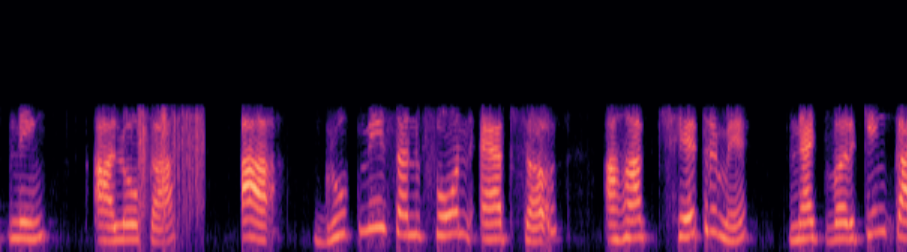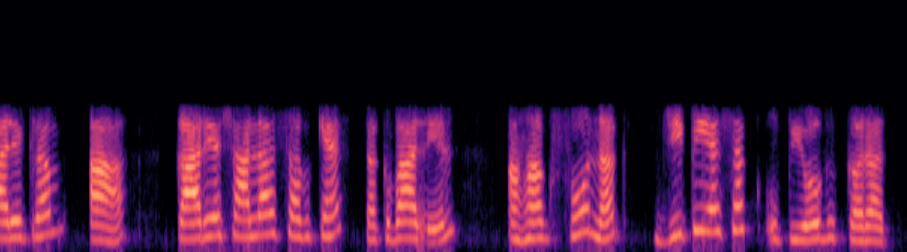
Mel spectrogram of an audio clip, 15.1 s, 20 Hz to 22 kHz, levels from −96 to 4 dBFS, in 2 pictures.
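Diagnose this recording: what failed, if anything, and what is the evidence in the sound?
Rough, slightly synthetic speech confined to a telephone band of about 150 Hz to 3.6 kHz: the G.729 codec at 8 kbit/s, rebuilding the speech from a vocal tract filter, a pitch predictor and sparse pulses.

Brief buzzy or noisy, fading smears at 2.21–2.31 s (just before "ग्रुपमी सन"), 4.51–4.59 s, 7.37–7.45 s and 11.04–11.23 s (right after "कार्यशालासभ केँ तकबा"): VoIP packet loss concealed by the speech codec, which extrapolates its last frame while lowering the gain.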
